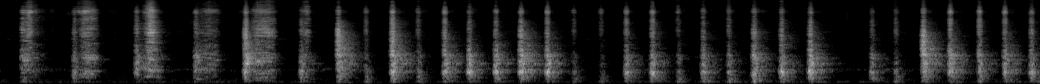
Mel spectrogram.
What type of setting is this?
kitchen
